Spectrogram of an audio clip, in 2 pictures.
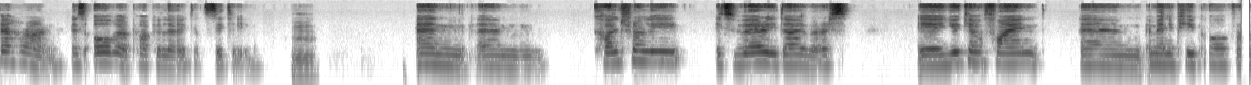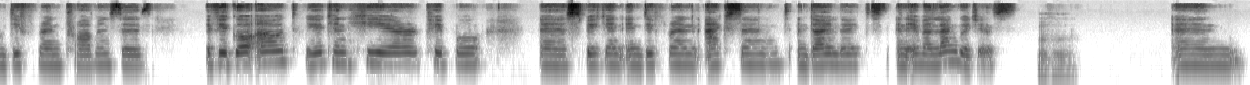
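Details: Adult speaker; ordinary speech.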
